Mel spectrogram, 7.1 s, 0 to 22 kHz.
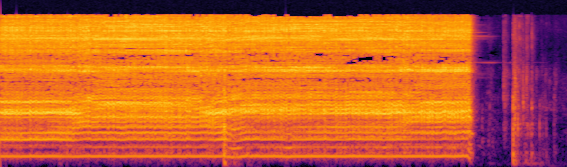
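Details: New Gunner V3 small nitro engine during first break-in, high compression and a bit hard to start: high steady buzz at even pitch for about six seconds before throttle drops; healthy break-in run.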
